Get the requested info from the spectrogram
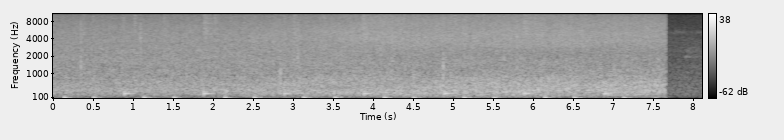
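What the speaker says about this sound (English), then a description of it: "You're looking at the tallest and signature waterfall for this tour." Steady, heavy roar of a tall waterfall in El Salvador, loud and continuous, cutting off abruptly near the end.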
